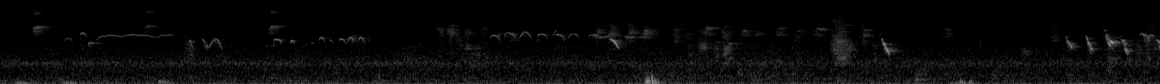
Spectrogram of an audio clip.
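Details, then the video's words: Fieldfare giving high squeaky warbled notes and twittering fragments in irregular bursts, mixed with clicks and low thuds. "Turdus pilaris рябинник"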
